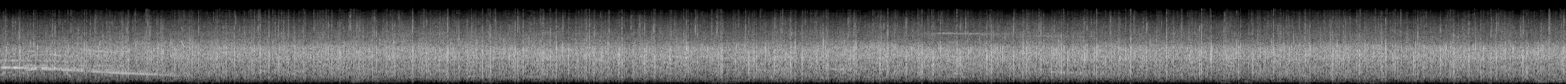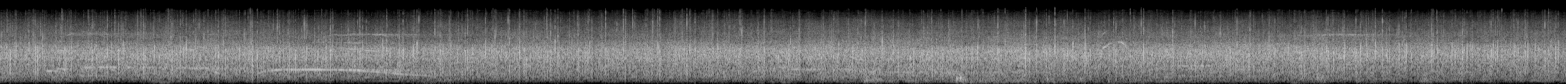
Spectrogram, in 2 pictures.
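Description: Audience applauding steadily, with a few cheers rising and falling in pitch over the clapping.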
